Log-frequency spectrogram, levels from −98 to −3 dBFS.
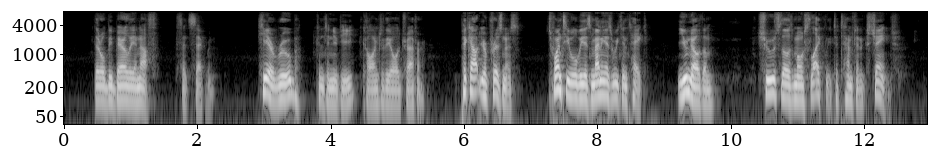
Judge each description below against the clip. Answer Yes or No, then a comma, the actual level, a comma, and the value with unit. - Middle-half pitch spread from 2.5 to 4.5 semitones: No, average, 4.9 semitones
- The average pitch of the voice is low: Yes, low, 115 Hz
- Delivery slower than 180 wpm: No, average, 185 wpm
